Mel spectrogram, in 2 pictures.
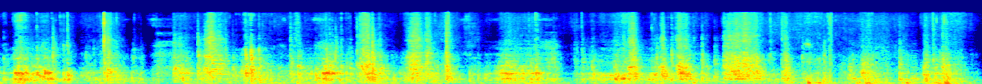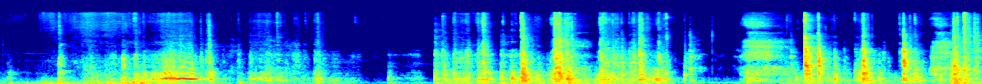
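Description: Steel fish tape being pushed and worked through a wall-box opening into the cavity behind wood paneling, scraping and clicking against the paneling and foam insulation in irregular bursts, with a short pause about two-thirds through. The tape keeps snagging, which he takes for the tape hitting a stud.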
